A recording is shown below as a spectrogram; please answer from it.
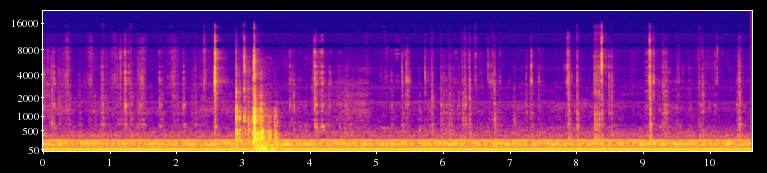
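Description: Small clicks and taps of a screwdriver, copper wire and the plastic switch being handled as a wire is fitted to the switch's screw terminal, with one louder knock about three seconds in. A steady low hum runs underneath.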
